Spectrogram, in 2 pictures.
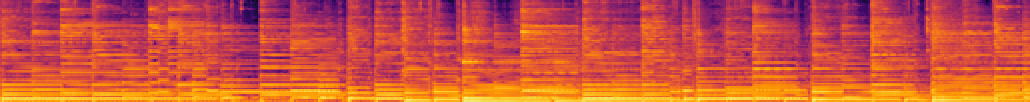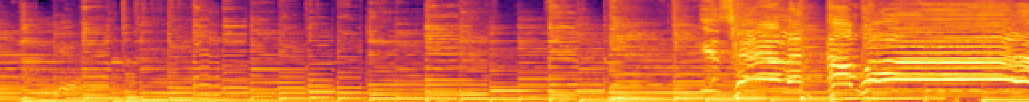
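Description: Steel-string acoustic guitar playing an instrumental break, with moving bass notes under picked chords. About three-quarters of the way through, a man's singing voice comes in with long, wavering held notes, louder than the guitar.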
